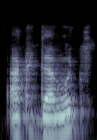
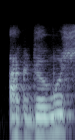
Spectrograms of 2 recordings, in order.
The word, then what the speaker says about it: Akdamut: C'est un piyut écrit en araméen, akdamut, akdomus en prononciation ashkénaze, et qui signifie en quelque sorte introduction.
